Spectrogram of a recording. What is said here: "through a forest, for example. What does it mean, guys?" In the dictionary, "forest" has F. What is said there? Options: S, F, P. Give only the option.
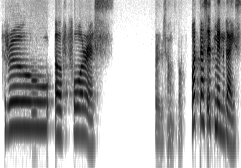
F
